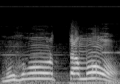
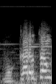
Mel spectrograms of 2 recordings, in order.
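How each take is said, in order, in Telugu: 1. రెండవ అక్షరం h శబ్దంతో మొదలవుతుంది. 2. రెండవ అక్షరం kh శబ్దంతో మొదలవుతుంది. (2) "కింద ఒత్తులు తీసేసి ప్రాణాలు తీసేస్తున్నావు డాడీ. ముఖర్తం కాదు"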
